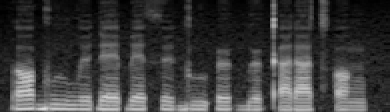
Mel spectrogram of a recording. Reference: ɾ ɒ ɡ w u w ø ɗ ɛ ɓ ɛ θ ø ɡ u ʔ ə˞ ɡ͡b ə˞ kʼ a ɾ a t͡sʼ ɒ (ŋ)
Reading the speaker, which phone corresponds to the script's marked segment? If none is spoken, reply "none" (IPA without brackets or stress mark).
ŋ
